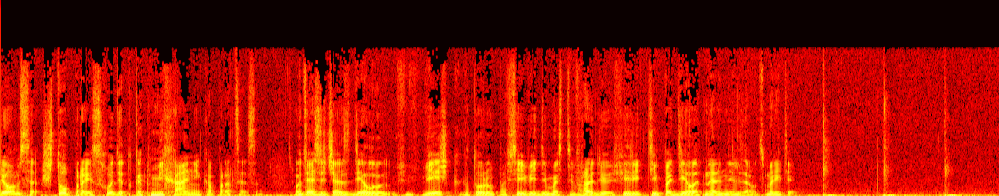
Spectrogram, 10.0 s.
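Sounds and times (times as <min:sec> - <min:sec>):
speech: 0:00.0 - 0:08.1
finger snaps: 0:08.2 - 0:09.6.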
